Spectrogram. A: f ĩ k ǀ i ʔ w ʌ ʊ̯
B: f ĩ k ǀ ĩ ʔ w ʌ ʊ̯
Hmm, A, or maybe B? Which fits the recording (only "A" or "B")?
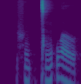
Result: B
